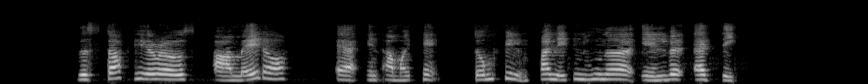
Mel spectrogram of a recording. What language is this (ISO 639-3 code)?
dan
